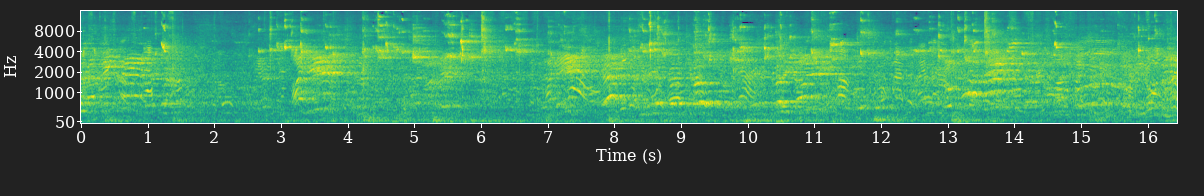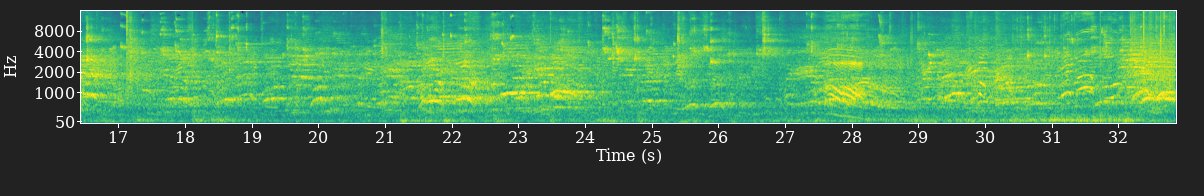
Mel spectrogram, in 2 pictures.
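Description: A basketball being dribbled and bounced on a hardwood gym floor during play, the bounces echoing in the large gym, amid players' and spectators' voices.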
